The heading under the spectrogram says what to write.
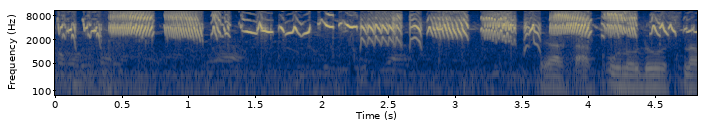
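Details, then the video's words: Loud, continuous song from a towa towa seed finch at a 2023 whistling competition in New Amsterdam, Berbice, Guyana: dense high buzzy bursts mixed with looping whistled notes, barely pausing, with brief low murmurs near the end. "TOWA TOWA BIRD WHISTLING COMPETITION"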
